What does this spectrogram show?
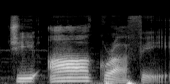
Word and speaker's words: geography: 그럼 지금 화면상에서 보시면 geography 이렇게 아에 있다라는 건 geo 할 때 이 o에 강세가 있다는 얘기죠. 그쪽을 이음절로 읽으세요. geography 따라하고 계시죠?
